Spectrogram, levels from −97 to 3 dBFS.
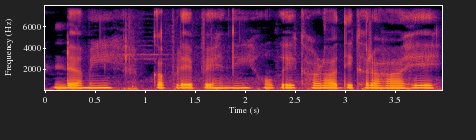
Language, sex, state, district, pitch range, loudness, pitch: Hindi, female, Madhya Pradesh, Bhopal, 205-225 Hz, -15 LUFS, 220 Hz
